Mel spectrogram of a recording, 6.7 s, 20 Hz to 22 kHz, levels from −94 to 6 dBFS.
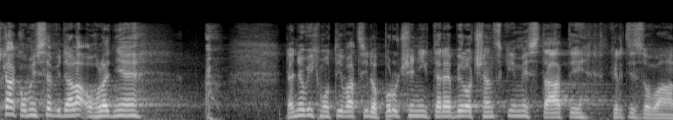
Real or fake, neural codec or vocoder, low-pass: fake; vocoder, 44.1 kHz, 128 mel bands every 256 samples, BigVGAN v2; 9.9 kHz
